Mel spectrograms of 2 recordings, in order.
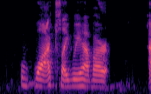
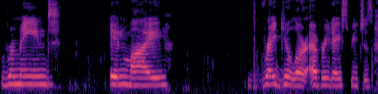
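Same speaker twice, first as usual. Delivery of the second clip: normal talking voice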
